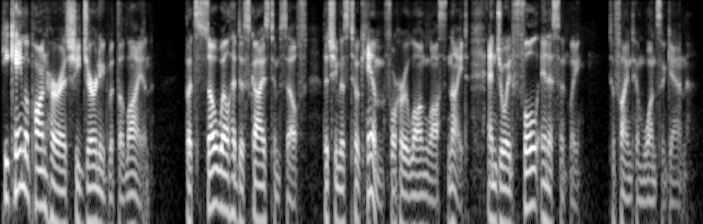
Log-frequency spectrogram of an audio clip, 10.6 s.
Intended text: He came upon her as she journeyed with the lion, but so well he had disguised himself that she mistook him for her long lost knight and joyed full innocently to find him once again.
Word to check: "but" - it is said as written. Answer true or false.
true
